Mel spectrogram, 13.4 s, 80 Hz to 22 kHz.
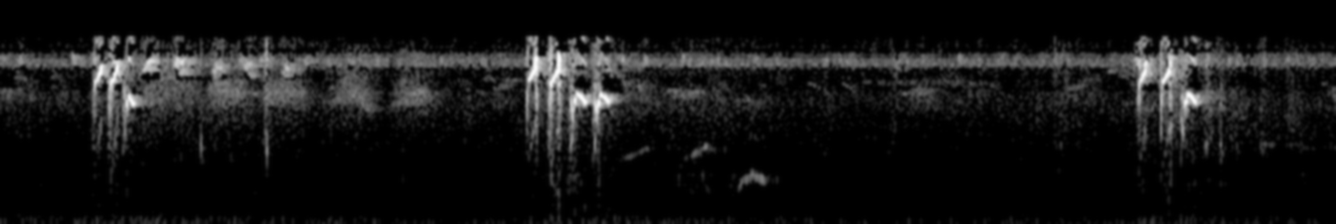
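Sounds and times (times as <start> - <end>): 
cinereous tit whistling descending phrases: 1.0 - 1.6, 5.3 - 6.5, 11.4 - 12.2.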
